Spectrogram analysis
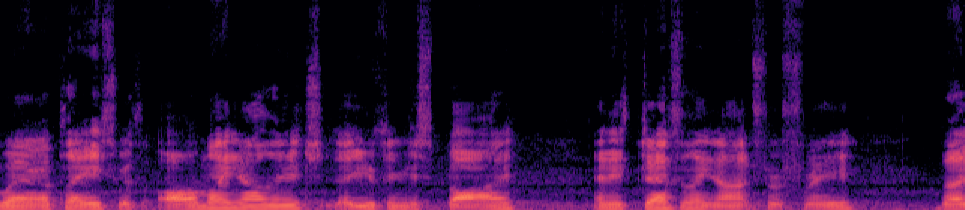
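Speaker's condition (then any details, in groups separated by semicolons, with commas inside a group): Tongue cancer surgery; neck and tongue surgery, tongue tissue removed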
